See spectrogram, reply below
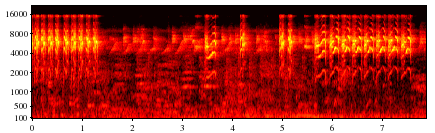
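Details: Crimson Sunbird in energetic song, used to make birds respond: a fast series of high buzzy pulses, a stretch of softer thin twittering, then lively repeated upswept chirps and trills.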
